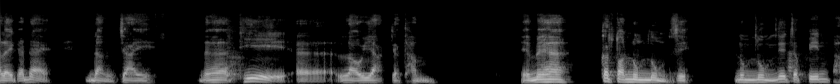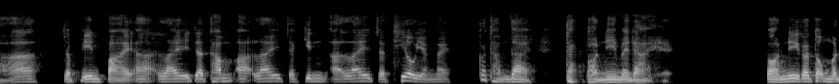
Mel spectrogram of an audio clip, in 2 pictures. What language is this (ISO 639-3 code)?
tha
